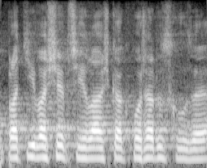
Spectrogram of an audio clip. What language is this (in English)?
Czech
